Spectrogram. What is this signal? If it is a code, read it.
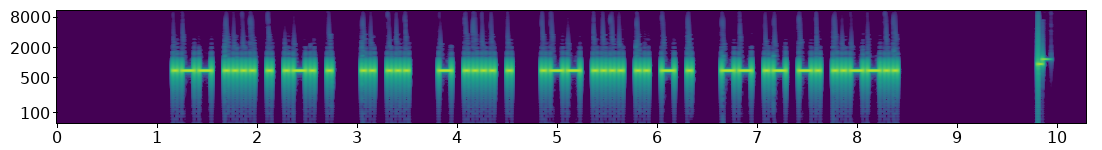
Morse code, heard as a keyed tone, about 27 wpm, 700 Hz. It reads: WHERE IS THE WHITE MAN?
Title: Sentences from Top 1000 Words - Review Part 1 - 28wpm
